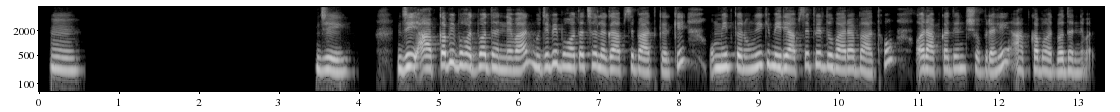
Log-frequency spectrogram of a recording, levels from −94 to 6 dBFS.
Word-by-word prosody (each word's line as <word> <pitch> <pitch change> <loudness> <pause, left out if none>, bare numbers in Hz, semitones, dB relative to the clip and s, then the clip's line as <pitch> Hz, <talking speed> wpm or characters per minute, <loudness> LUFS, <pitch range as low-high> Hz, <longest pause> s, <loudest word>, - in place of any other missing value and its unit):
हुँ। 215 -2 -1 3.0
जी। 200 -3 +1 0.6
जी, 250 +4 +5
आपका 235 +5 +4
भी 330 - +3
बहुत-बहुत 265 -2 +2
धन्यवाद। 225 +3 +1
मुझे 255 -1 +1
भी 310 +3 +2
बहुत 255 -1 +1
अच्छा 260 +1 0
लगा 230 -3 +1
आपसे 215 +3 -3
बात 195 -3 -1
करके। 195 - -3 0.3
उम्मीद 255 +1 +3
करूँगी 245 +2 +2
कि 295 0 -2
मेरी 245 -1 +4
आपसे 225 +6 -4
फिर 290 -2 0
दोबारा 230 -4 +1
बात 185 -2 -5
हो 370 +5 -2 0.3
और 225 +1 +3
आपका 215 +1 -2
दिन 235 0 -2
शुभ 205 -3 -6
रहे। 210 - 0
आपका 215 +1 -2
बहुत-बहुत 195 -2 -1
धन्यवाद। 200 0 -6
230 Hz, 145 wpm, -24 LUFS, 210-260 Hz, 3.0 s, जी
